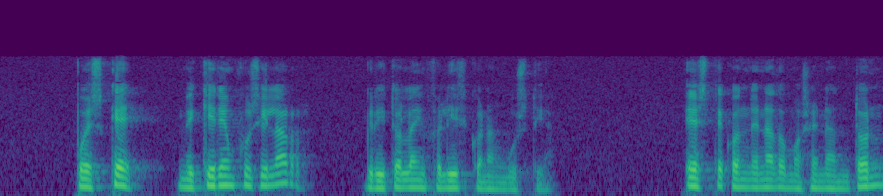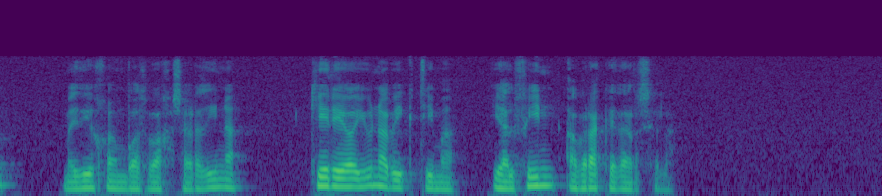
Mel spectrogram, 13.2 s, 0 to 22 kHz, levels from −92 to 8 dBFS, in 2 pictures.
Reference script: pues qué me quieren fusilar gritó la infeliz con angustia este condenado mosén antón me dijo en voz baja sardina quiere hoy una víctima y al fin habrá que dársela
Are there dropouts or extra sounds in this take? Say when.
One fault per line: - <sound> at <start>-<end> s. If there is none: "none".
none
